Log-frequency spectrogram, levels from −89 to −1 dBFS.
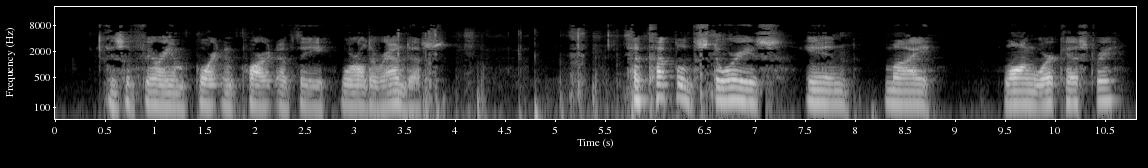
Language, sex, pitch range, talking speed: English, male, 100-125 Hz, 105 wpm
